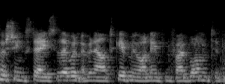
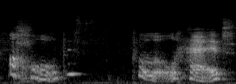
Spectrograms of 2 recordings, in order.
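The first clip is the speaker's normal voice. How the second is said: tender sympathy; 5 semitones higher, 6 dB quieter, slower than usual. Real, not acted. Mother to baby about her poor little head, cooing sympathy. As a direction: coo softly with pity for a little one.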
